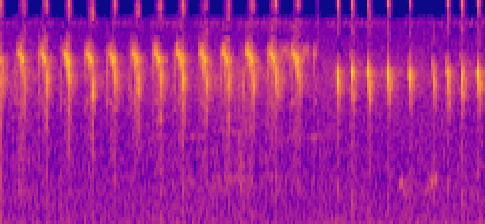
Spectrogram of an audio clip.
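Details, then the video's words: Bar-winged prinia master song, nembak ngebren style, for prompting caged birds to sing. Buzzy repeated chips for three seconds, then a brief pause and crisper, quicker clipped notes continue the run. "SUARA MASTERAN BURUNG CIBLEK SAWAH/PRENJAK SAWAH (KLIK) GACOR NEMBAK NGEBREN RAPET PANJANG"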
